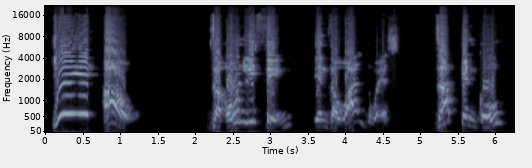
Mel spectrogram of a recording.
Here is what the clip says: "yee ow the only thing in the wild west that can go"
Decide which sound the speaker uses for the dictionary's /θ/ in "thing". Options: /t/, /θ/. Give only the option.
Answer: /θ/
